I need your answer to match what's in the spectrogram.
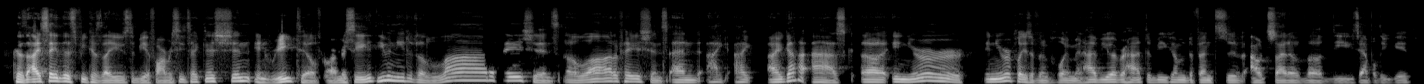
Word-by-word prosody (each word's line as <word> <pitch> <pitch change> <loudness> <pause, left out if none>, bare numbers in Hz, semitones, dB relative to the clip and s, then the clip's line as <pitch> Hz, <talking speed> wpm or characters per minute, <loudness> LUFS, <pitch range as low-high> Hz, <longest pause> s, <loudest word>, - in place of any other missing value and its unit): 'Cause 120 -2 +6
I 120 +1 +9
say 160 +3 +7
this 145 -3 +5
because 110 -6 -1
I 90 - +4
used 90 -1 -1
to 95 - -7
be 85 - -2
a 80 - -3
pharmacy 85 +7 -3
technician 145 +6 +1
in 90 -8 -2
retail 100 - +3
pharmacy, 95 - 0
you 190 +4 +4
needed 160 -9 0
a 100 - -1
lot 185 - +1
of 185 - -1
patience, 175 - -1
a 100 - -4
lot 130 +8 +1
of 140 - -3
patience, 125 -11 -2
and 105 -2 -1
I 110 0 -7
I 110 -1 -5
I 110 +2 +2
gotta 170 - 0
ask, 95 -5 -2
uh, 110 -1 +2
in 120 -2 +2
your 140 - +1 0.2
in 120 +1 +3
your 150 +6 +4
place 120 -8 0
of 90 - -6
employment, 90 +1 -5
have 110 0 -1
you 115 +1 +2
ever 110 -1 -1
had 105 0 -3
to 105 - -7
become 105 0 -3
defensive 100 -1 -5
outside 90 0 -2
of, 85 -1 -5
uh, 85 -2 -4
the 85 +1 -11
example 85 +1 -8
that 85 - -13
you 75 - -16
gave? 90 +1 -10
110 Hz, 230 wpm, -23 LUFS, 90-135 Hz, 0.2 s, I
